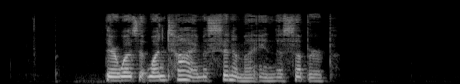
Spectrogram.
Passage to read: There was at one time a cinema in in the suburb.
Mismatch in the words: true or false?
true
